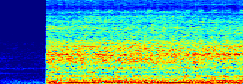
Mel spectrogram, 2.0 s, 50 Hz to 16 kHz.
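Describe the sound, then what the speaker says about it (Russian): A 2-litre VAZ car engine suddenly starts and runs at a steady idle, a loud, continuous broadband roar with a low rhythmic throb that keeps going until the end. "Мотор работает."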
